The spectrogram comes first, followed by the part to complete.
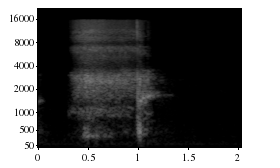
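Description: A man drawing a quick breath in close to a headset microphone, a short breathy hiss of under a second between sentences.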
